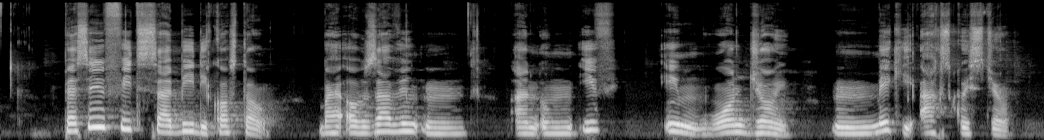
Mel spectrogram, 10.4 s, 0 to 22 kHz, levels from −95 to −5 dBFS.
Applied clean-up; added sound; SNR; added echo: none; none; none; none.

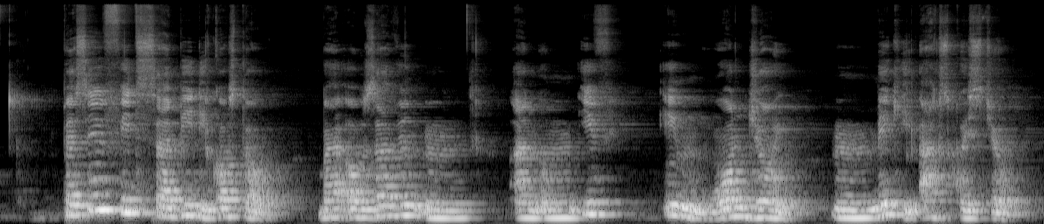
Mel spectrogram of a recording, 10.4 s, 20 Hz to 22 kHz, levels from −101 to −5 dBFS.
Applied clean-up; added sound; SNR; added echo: none; none; none; reverberation time 1.0 s.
